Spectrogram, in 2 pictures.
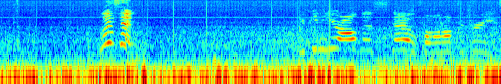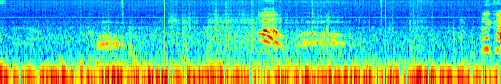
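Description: Steady low rumble of a car being driven, heard from inside the cabin. A few short voice sounds come over it.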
